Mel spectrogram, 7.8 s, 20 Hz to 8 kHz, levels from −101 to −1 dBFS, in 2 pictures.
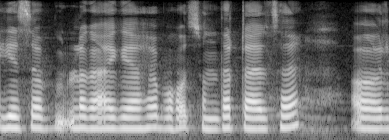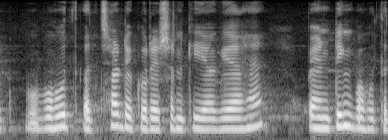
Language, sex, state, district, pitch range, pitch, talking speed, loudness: Hindi, female, Bihar, West Champaran, 185-200 Hz, 190 Hz, 145 wpm, -15 LUFS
